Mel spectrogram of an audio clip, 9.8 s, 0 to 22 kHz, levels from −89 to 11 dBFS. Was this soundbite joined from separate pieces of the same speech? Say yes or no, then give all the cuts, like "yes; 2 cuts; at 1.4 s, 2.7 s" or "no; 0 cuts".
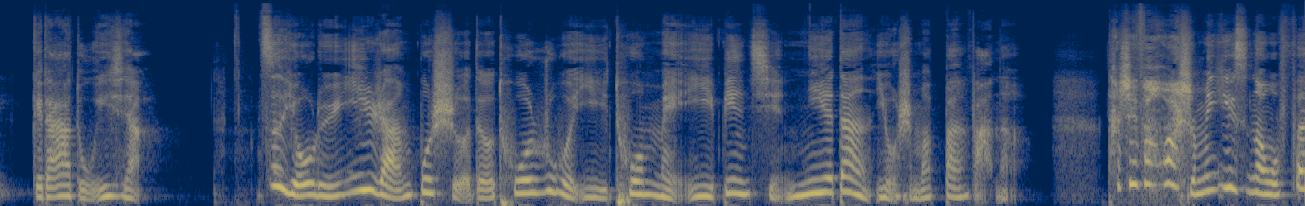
no; 0 cuts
